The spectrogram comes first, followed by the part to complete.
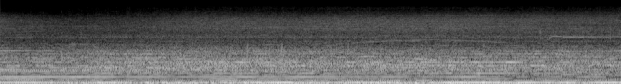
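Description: Live rock band holding a sustained chord: a steady bass note under held electric guitar and keyboard tones, loud and even throughout.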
